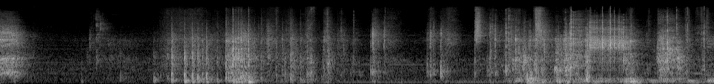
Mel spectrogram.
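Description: Rustling and scuffing of a person getting off a bed and moving across a room: fabric and bedding rustling and foot scuffs, in irregular clusters.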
